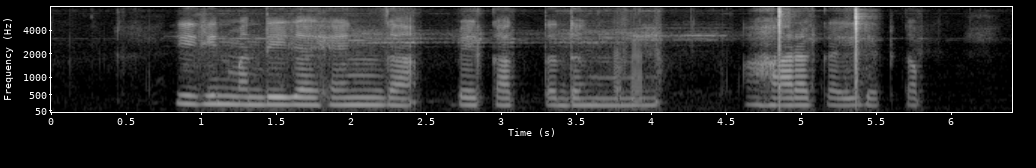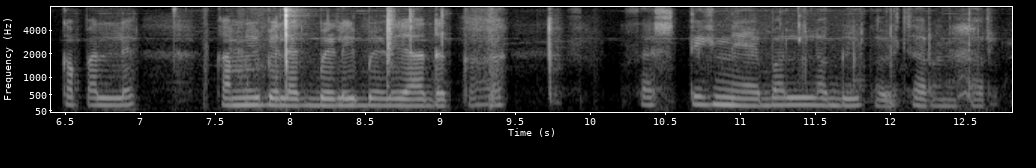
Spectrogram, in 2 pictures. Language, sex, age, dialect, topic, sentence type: Kannada, female, 25-30, Northeastern, agriculture, statement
